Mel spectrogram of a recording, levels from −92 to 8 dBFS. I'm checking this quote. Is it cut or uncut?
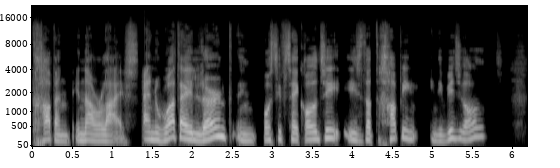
cut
